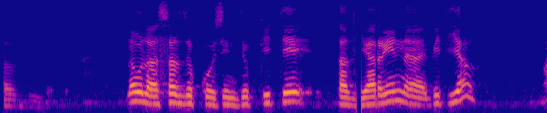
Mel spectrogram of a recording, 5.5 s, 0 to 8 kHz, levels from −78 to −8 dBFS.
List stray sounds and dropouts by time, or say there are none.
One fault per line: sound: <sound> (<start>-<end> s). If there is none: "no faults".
sound: dropout (3.6-3.6 s)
